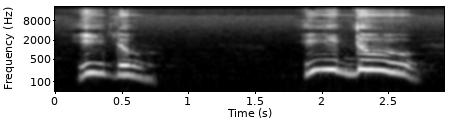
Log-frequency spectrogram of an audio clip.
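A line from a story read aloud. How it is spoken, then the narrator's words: Joyful, tender. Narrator (Russian): Радостно, умиленно говорит все существо его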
